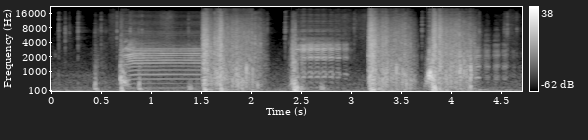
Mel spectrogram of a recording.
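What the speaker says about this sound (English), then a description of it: "Oh, we got quite a bit of sheep over here." Sheep in Minecraft bleat several times in close succession, loud and near, with short gaps of quiet between the calls.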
